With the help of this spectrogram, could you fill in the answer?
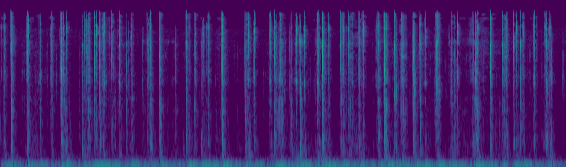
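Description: Both hands with painted nails type steadily with their fingertips on a full-size plastic computer keyboard with color-changing backlit keys. The result is a dense run of quick, crisp plastic key clicks with bright, snappy tops and almost no ring, over a steady low hum.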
